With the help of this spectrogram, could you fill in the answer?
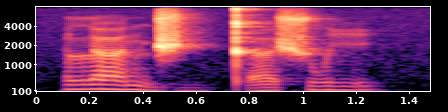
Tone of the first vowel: high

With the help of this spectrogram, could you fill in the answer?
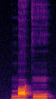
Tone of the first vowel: low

